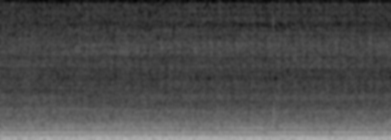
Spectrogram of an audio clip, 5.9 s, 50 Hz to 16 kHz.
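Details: Vacuum Atmospheres Nexus glove box: with the pressure band set to ±1.5, positive pressure is added until it reaches the 1.5 limit and the vacuum pump turns on. It gives a constant low hum with a steady tone and even hiss, no knocking or surging: normal operation.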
